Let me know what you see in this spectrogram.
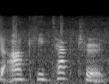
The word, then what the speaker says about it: architecture: 另外就是 architecture 这个 ch 这个字母组合的发音是发 k 啊，发克的音。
